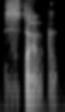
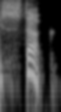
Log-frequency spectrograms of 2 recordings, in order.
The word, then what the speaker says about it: stuck: And the participle is stuck. Pronunciation, when you say stick, use the short I sound like this is. Stick. When you say stuck, use the short sound like cup, and up is relaxed.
